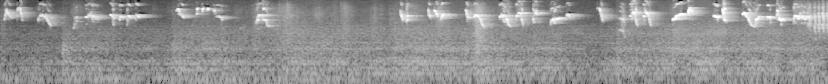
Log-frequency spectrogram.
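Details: European goldfinch, a white bird, pouring out a bright, rapid twitter of sharp high chirps and trilled notes, pausing briefly before resuming in dense bursts.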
